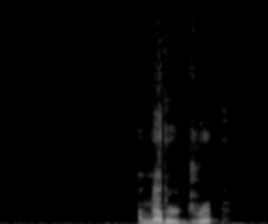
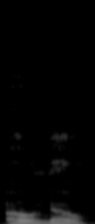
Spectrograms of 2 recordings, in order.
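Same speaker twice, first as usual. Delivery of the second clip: low, hushed dread; quiet dread; 5 semitones lower, 9 dB quieter than usual. A narrator's reading. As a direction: mutter it, dreading what comes. Celestia feels a sneeze coming.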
